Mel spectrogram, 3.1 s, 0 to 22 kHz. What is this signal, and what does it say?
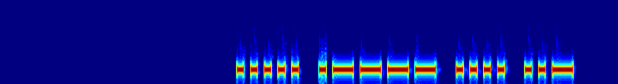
Morse code, heard as a keyed tone, about 36 wpm, 700 Hz. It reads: 51HU
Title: Four Challenging Letter-Number Combinations 35wpm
